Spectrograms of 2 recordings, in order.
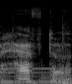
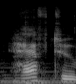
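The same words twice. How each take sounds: First: 'Have to' is reduced to a quick 'hafta'. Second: 'Have to' is said fully, each sound clear.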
